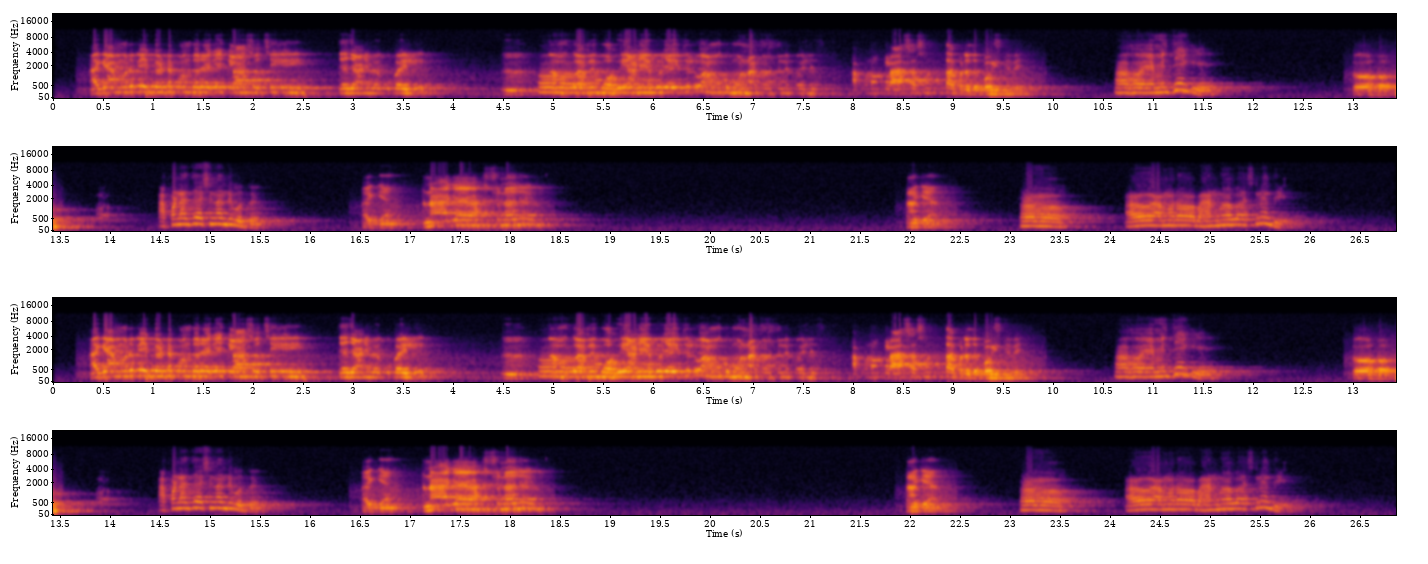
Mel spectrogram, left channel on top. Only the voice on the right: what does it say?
ଆଜ୍ଞା ଆମର ବି ଏଗାରଟା ପନ୍ଦର ଆଜ୍ କ୍ଲାସ ଅଛି ଯ ଜାଣିବାକୁ ପାଇଲି। ହଁ
ଆମକୁ ଆମେ ବହି ଆଣିବାକୁ ଯାଇଥିଲୁ ଆମକୁ ମନା କରିଦେଲେ। କହିଲେ ଆପଣ କ୍ଲାସ ଆସନ୍ତୁ ତାପରେ ବହିନେବେ।
ଓହୋ।
ଆଜ୍ଞା ନା ଆଜ୍ଞା ଆସୁଛୁ ନା ଆଜି। ଆଜ୍ଞା।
